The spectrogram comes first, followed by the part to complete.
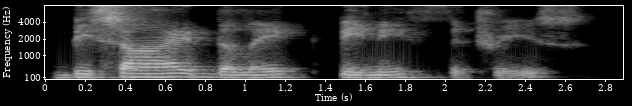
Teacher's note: That's a repetition of that bilabial voiced plosive, B.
